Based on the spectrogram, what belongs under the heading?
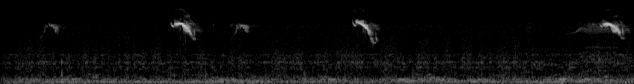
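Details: Citrine wagtail recorded at Taglio di Po (RO) on 2 May 2021: three loud, high, thin calls that slide downward, spaced about two seconds apart, with fainter short notes between and a low steady hum behind.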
